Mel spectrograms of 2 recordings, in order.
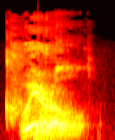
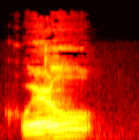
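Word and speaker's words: Qwilr: And the other one, it's almost impossible to pronounce, which is Quirrell. – Okay, how do you spell this? – I will tell you in an instant. Quirrell, and it's Q-W-I-L-R.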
